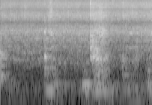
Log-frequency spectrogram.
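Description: Spices sizzle and crackle in a hot pan up close while cooking mixed vegetable bhaji, with a couple of sharper bursts as they are stirred.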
